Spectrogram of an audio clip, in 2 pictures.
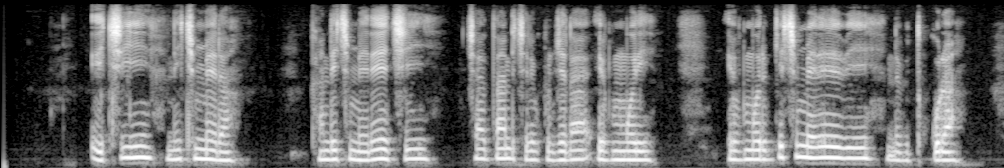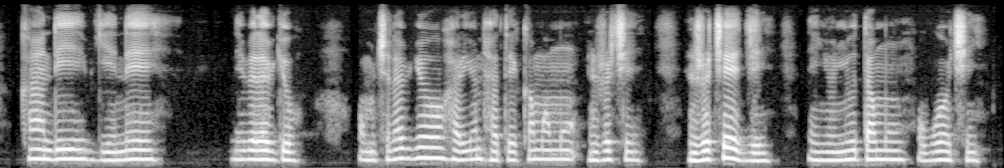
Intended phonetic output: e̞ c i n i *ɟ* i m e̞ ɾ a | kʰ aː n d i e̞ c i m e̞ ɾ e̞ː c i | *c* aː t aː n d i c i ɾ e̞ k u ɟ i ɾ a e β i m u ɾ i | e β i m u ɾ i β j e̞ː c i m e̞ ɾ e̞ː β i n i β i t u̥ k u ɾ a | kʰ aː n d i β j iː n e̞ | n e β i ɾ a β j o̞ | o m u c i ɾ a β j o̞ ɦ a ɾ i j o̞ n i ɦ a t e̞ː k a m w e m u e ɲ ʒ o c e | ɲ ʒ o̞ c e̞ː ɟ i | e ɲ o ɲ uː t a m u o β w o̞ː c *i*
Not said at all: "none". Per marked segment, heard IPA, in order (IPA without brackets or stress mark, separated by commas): c, c, i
